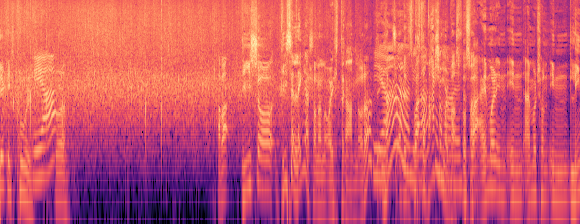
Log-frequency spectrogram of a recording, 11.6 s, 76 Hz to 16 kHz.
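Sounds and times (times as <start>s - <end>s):
speech: 0.0s - 1.5s, 4.4s - 11.5s
audience applause: 0.0s - 9.2s.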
